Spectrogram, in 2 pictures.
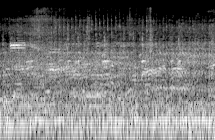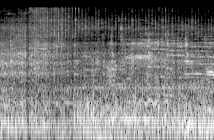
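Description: A motorcycle engine running as the bike rides slowly, mixed with indistinct voices and street noise.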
